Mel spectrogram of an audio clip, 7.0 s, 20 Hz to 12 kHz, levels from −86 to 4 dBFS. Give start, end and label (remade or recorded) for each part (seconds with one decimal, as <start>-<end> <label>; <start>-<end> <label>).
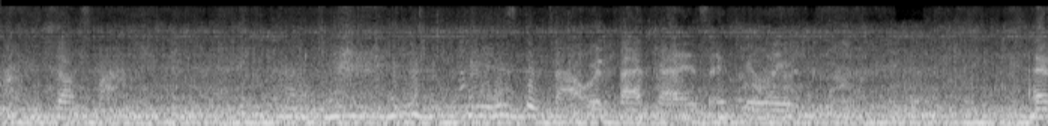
0.0-1.8 remade; 1.8-3.8 recorded; 3.8-7.0 remade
